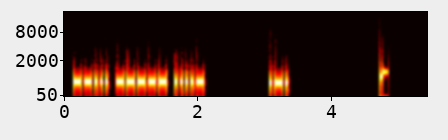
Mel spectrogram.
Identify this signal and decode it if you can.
Morse code, heard as a keyed tone, about 30 wpm, 700 Hz. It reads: 704 R
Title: Worked All Europe DX Contest - QTC Exchange - 30wpm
